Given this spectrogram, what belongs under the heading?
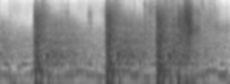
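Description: Sharp, loud gunshots from the survival video game Rust, three separate blasts about a second apart, each with a short rumbling tail, with no talk over them.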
